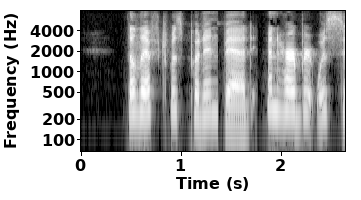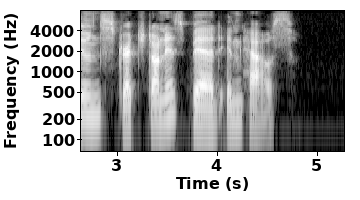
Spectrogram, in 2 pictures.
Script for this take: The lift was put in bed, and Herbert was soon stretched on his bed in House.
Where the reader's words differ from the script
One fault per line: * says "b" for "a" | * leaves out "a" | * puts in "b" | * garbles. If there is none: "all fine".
all fine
